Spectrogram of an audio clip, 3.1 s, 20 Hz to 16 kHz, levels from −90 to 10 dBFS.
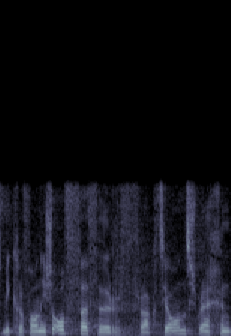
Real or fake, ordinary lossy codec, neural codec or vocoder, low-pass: real; MP3, 96 kbps; none; 7.2 kHz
